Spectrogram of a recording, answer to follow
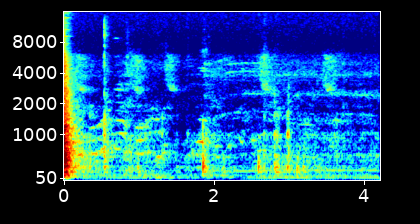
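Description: A few light clicks and knocks as a perforated nozzle plate is set by hand onto a glued rim and pressed into place.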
